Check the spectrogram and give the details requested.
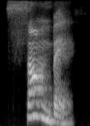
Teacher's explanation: Like the whole stress go in the sun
